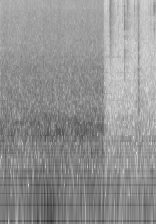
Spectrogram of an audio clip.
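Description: Wind blows hard outdoors in a snowstorm.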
